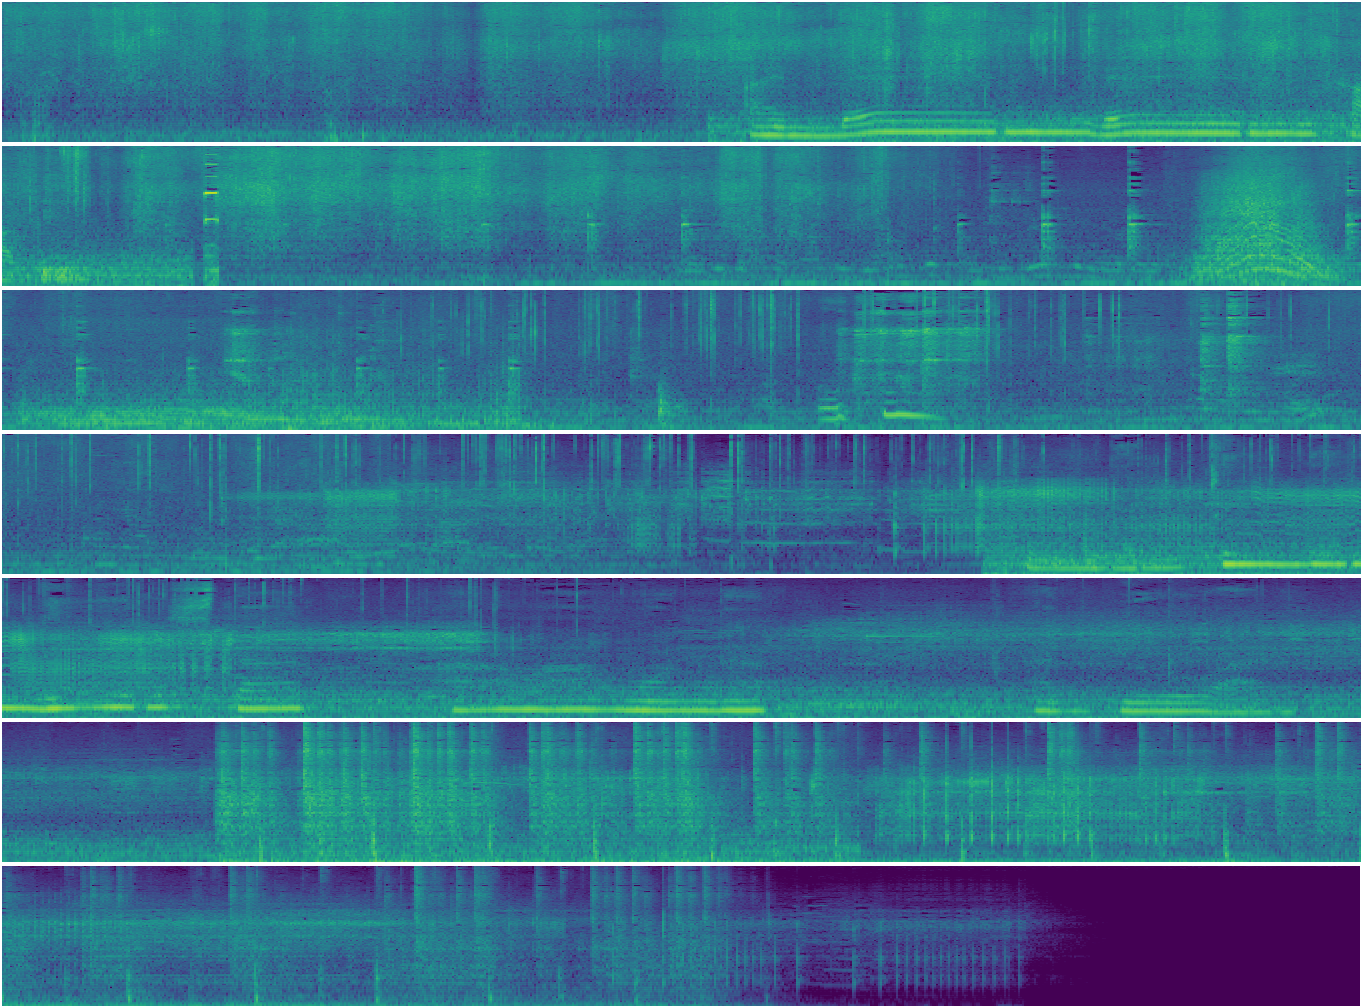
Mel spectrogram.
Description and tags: Caçadors de sons - Sons de por
A workshop in which we are introduced to some tools and methodologies of Sound art from the practice of field recording. The sounds have been recorded with portable recorders, some of them using special microphones such as contact and electromagnetic; the soundtrack has been edited in Audacity.
Fundacio-Joan-Miro, Cacadors-de-sons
